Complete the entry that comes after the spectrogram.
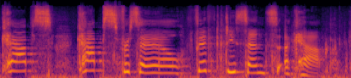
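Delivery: high singsong peddler's cry; street vendor call. Acted. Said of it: "he called".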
